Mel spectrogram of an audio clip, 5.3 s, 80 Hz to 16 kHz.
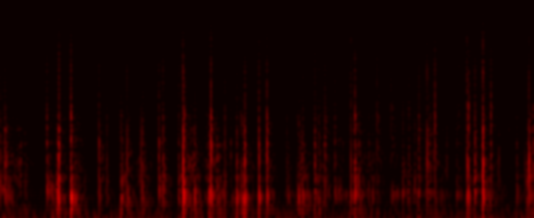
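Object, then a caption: Cardboard gift box. Long acrylic nails tap quickly on the lid of a closed, hollow, red heart-shaped cardboard gift box. About thirty rapid, dry clicking taps are heard, each with a hollow, papery body around 320 Hz and a bright nail click on top. Every tap dies away almost instantly, with no ringing.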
